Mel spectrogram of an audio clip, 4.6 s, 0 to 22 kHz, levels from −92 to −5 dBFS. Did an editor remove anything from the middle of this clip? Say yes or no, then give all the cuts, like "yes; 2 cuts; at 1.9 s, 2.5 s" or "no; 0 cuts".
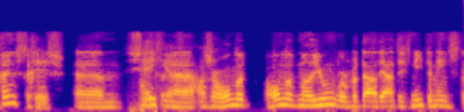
no; 0 cuts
